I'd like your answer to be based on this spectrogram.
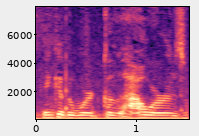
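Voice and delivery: lively, expressive picture-book read-aloud; animated storybook narration; reading to children. Acted. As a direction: read it like storytime for a little one.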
